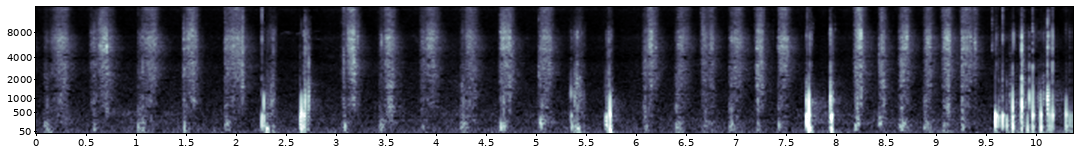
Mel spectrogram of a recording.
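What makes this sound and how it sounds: Fingertips and nails scratch and tap the textured surface of a large, flat, soft but solid blue foam mat of the yoga or camping style. A steady series of short, breathy scratching strokes gives a soft, bright hiss with little low end. The clip ends in a quick flurry of sharper, rapid taps.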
